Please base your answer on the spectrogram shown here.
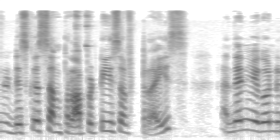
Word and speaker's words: trie: let's look at tries it's uh it's pronounced as tries I'll tell you why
